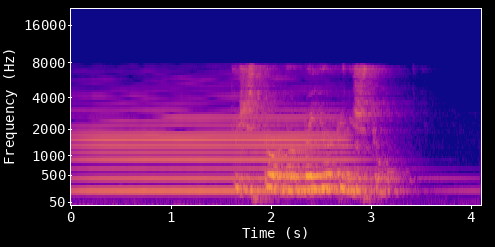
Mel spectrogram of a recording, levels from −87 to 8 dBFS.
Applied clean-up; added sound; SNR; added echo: none; Bowed string instrument; 4 dB; reverberation time 0.9 s.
